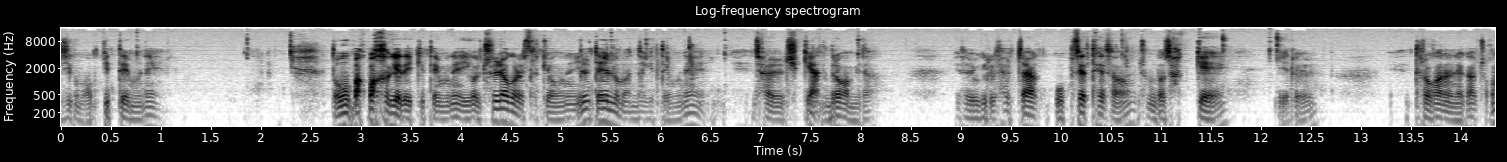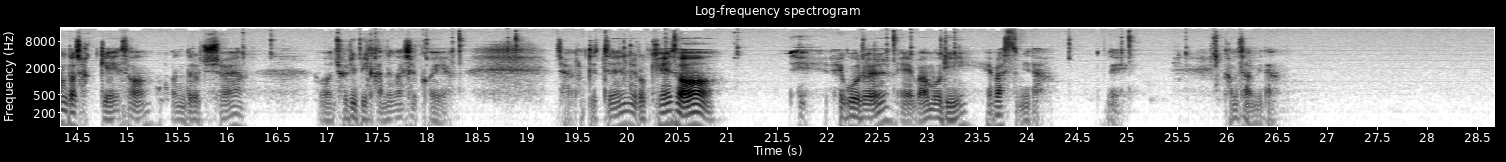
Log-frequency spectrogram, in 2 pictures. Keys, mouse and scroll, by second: 6.3 ctrl+z, 10.7 shift+right click, 17.4 shift+right click, 20.0 ctrl+z, 22.9 shift+click, 23.2 shift+right click, 25.9 shift+right click.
